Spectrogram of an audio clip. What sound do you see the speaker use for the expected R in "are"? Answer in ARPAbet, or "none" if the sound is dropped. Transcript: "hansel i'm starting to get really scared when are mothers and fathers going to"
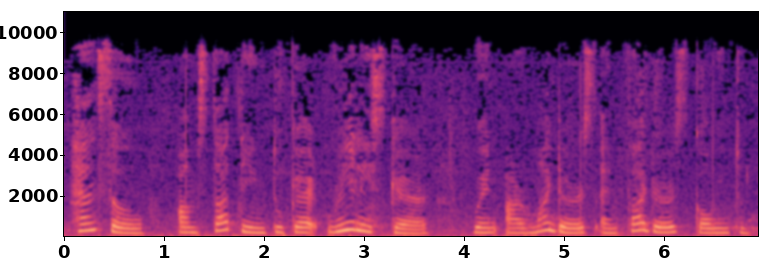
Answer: W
